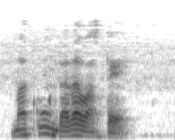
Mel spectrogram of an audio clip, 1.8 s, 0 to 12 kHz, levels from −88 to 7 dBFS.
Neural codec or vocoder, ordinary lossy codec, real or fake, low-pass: codec, 16 kHz, 8 kbps, FreqCodec, larger model; AAC, 64 kbps; fake; 7.2 kHz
